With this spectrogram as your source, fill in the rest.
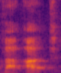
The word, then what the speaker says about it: Da'at: La letra Da'at se pronuncia en porno fonético con dos A, Da'at.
